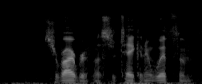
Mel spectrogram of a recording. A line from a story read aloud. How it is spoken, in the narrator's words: Sorenzu grunted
